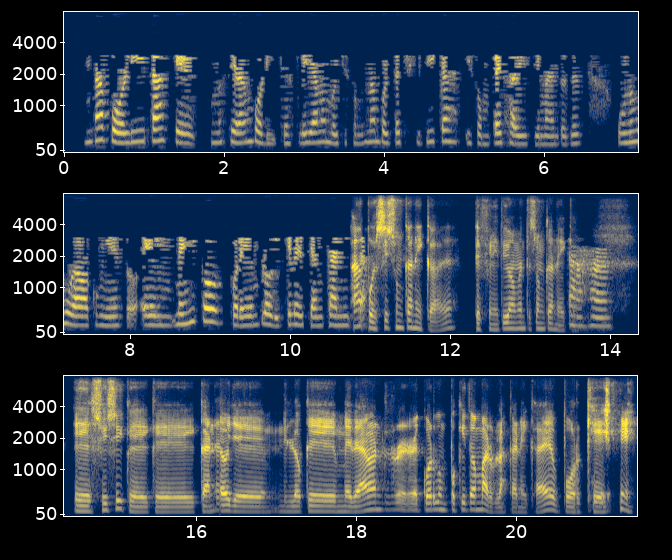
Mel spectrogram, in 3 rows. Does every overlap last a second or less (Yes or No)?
Yes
